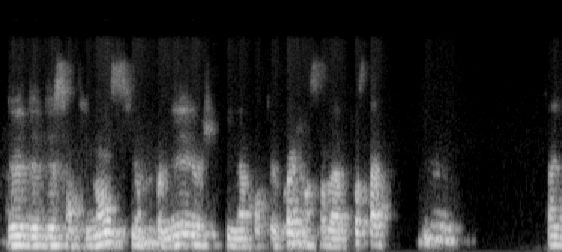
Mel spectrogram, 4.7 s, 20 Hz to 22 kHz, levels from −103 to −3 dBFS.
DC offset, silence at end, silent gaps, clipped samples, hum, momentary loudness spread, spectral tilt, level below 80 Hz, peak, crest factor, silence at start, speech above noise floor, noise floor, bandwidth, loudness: under 0.1%; 0 s; none; under 0.1%; none; 12 LU; -9 dB/octave; -64 dBFS; -6 dBFS; 16 dB; 0.05 s; 63 dB; -85 dBFS; 8 kHz; -23 LUFS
